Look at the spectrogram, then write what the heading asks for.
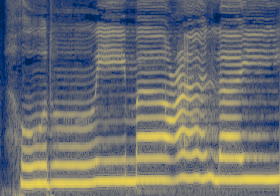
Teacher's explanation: Ra kita bunyikan secara tarqiq karena barisnya kasrah. Maka bacanya tipis, lidah datar, tidak perlu diangkat.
